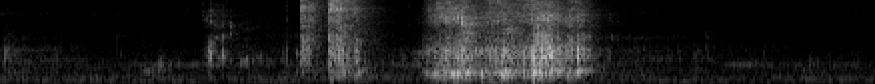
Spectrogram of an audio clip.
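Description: A young woman sips soup noisily from a spoon.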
